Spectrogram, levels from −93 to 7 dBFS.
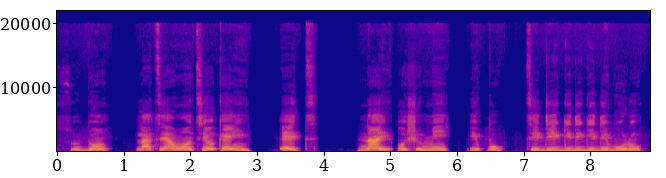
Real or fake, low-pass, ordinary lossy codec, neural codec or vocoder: real; none; none; none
